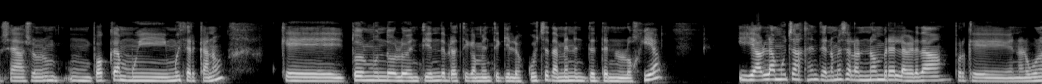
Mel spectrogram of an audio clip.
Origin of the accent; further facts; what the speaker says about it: Region of Murcia, Spain; oye, soy de Murcia tal, me alegro de que haya un podcast, yo también lo soy, te dejo mi dirección por si te quieres pasar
